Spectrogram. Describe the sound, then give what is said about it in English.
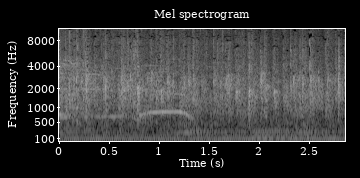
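An audience claps steadily, many hands making a dense, continuous crackle of applause at an even loudness, with a faint tonal hum and a brief rising-falling tone underneath. “As you are clapping, heaven is already happy to download something inside your spirit.”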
